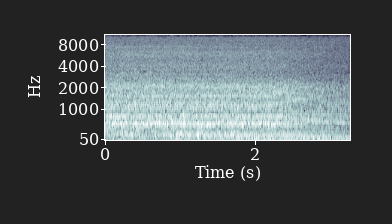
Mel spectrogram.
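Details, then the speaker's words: 2001 Chevrolet Tahoe electric fan conversion, no tune, engine at operating temperature with AC on: both fans kick on high, loud steady rush of air with no rubbing or wobble; normal cooling fan operation. "So it's a big difference. Whenever they're on high, it gets pretty loud."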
